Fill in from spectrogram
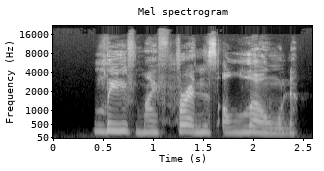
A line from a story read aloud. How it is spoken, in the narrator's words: she cried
